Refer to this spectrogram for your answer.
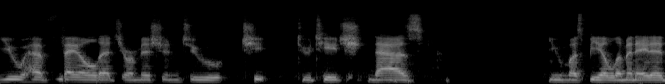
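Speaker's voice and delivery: expressionless, flat monotone robotic alien voice. Voicing a character who confronts an old master: monotone Rhodian voice. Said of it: "just a monotone Rhodian voice".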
